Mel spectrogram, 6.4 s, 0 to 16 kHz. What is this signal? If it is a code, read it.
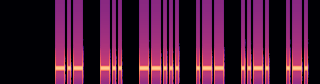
Morse code, heard as a keyed tone, about 19 wpm, spaced as for 14 wpm, 700 Hz. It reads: KD7WFR
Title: 207 Lesson 33g - Letter j - Call Signs 20wpm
